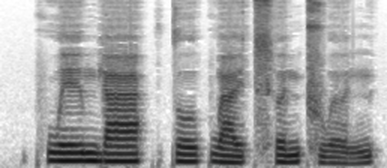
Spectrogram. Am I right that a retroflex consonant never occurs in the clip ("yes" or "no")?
no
